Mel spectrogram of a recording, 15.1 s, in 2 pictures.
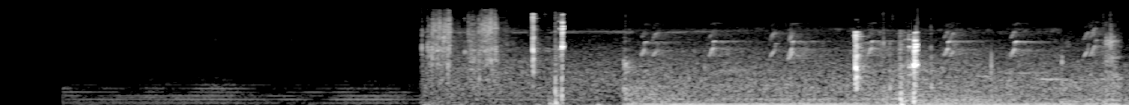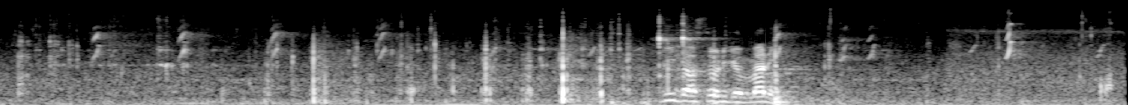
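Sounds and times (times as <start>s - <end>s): birds chirping: 2.8s - 15.0s
low steady hum: 2.9s - 8.8s, 13.8s - 15.0s.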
